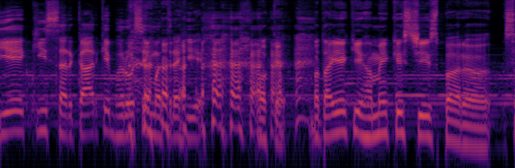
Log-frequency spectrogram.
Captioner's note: chuckles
